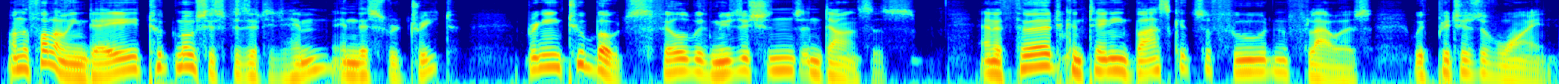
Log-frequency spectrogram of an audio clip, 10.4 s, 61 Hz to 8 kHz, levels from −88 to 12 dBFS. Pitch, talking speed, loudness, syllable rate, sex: 120 Hz, 180 wpm, -19 LUFS, 5.2 syllables/s, male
